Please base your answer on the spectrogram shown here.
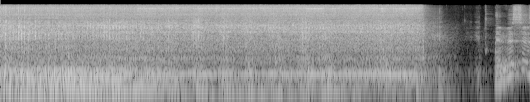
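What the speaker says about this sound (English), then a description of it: "why are you drilling holes in the underside of the railing?" A power drill bores holes into the underside of a wooden stair railing, whirring steadily and loudly at close range for about four seconds before cutting off, then briefly restarting.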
